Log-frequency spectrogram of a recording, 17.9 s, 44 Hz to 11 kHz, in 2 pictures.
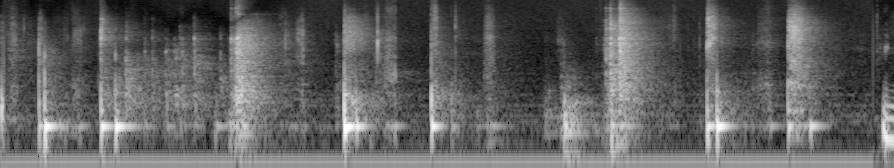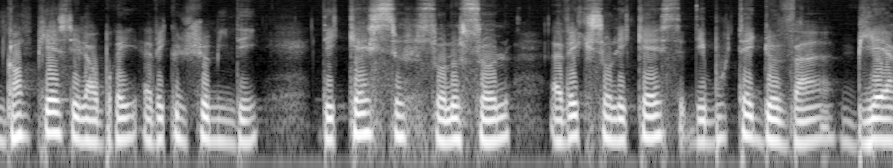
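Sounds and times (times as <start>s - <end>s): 
door being opened: 1.0s - 3.7s, 5.6s - 6.6s
speech: 8.8s - 11.6s, 12.2s - 17.8s.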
